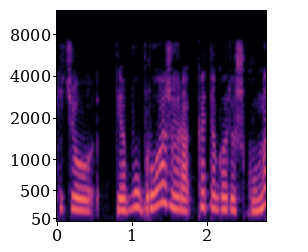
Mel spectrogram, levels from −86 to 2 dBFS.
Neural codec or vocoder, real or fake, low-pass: codec, 16 kHz, 8 kbps, FreqCodec, smaller model; fake; 7.2 kHz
